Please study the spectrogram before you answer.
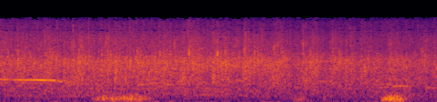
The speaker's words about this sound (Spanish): Dale un aplauso a Cristo y gózate, mi gente.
